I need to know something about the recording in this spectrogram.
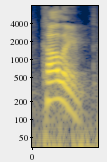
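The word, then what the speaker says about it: Kalim (כלם): Kalim. Chaf Lamid Mem. Okay, it's very easy to remember. It sounds like the word kill him in English, right?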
